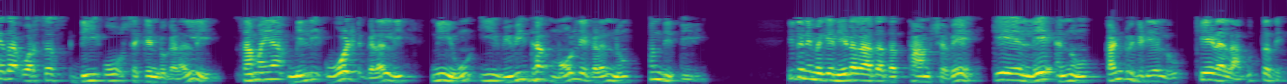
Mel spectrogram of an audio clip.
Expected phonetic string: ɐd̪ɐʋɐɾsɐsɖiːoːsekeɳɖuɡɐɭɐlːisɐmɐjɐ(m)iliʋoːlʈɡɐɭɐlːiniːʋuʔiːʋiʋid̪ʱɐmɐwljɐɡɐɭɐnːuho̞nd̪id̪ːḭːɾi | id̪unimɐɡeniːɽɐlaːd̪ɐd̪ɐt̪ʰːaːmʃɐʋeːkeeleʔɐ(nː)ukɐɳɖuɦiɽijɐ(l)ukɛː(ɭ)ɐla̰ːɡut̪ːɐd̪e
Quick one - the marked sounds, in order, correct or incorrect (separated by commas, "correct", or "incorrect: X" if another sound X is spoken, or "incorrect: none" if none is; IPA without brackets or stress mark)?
correct, correct, correct, correct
